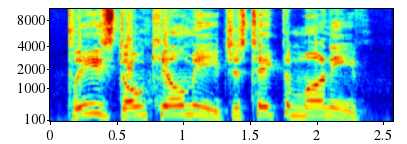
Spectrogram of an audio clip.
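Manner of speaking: high, shouted, pleading, acted in character. Acting out a staged robbery for the others: yelling a plea in character. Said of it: "I'm gonna yell out".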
